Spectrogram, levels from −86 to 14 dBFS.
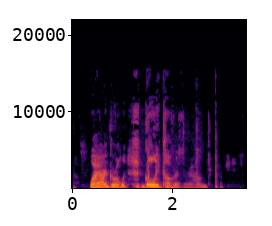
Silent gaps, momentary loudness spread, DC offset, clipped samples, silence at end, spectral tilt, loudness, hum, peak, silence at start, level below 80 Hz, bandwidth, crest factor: none; 22 LU; under 0.1%; under 0.1%; 0.5 s; -4.5 dB/octave; -17 LUFS; none; -2 dBFS; 0.35 s; -62 dBFS; 11.5 kHz; 16 dB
